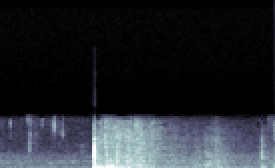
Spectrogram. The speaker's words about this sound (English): Wow, that is one big firework. Firework. Is that how you say it? For one firework? That's one big firework.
